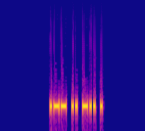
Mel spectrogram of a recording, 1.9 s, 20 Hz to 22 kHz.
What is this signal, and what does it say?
Morse code, heard as a keyed tone, about 53 wpm, 700 Hz. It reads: WIDE
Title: Sentences from Top 900 Words - New Word Drill - 50wpm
